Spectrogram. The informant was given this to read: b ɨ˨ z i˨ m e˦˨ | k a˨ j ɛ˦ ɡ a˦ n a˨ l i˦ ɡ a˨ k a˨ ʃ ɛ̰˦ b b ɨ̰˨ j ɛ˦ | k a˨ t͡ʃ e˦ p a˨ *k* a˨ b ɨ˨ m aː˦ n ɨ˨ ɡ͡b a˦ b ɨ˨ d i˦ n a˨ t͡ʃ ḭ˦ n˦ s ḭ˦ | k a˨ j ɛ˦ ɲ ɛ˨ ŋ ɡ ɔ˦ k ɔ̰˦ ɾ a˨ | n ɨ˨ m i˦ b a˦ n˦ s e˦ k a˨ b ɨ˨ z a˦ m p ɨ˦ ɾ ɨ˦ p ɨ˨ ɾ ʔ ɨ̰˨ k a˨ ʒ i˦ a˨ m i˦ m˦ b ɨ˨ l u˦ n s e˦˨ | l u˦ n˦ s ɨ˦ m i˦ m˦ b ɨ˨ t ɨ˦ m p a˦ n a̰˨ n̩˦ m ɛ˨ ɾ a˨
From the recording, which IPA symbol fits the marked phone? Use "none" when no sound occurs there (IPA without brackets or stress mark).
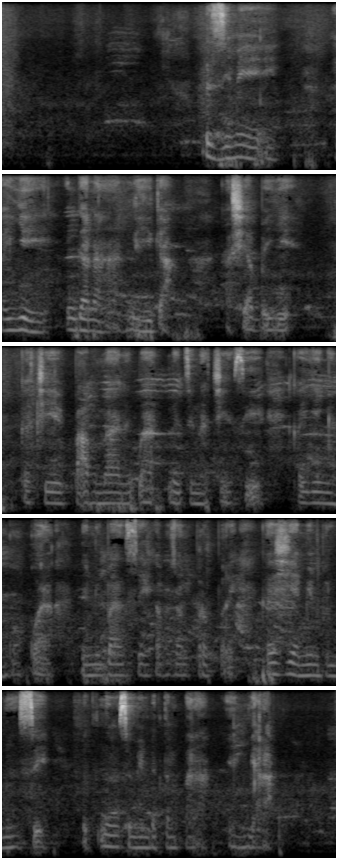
ʔ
